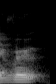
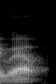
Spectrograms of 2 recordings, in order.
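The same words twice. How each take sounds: First: "route" said like "root"; own pronunciation. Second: "route" said like "rout"; American pronunciation. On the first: Reactor gives his own way of saying it, "route" as "root". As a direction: rhyme "route" with "boot". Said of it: "I'd say route". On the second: Reactor shows viewers their way of saying it, "route" as "rout". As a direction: rhyme "route" with "out". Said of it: "you say route". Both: Shown as a demonstration.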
